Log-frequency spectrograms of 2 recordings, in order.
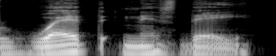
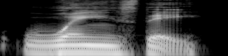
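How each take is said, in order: First: The word is said with a D sound. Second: The word is said without a D sound. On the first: The speaker calls it wrong. "Nunca Wednesday" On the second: The speaker calls it right. "La correcta forma de pronunciar Wednesday es"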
